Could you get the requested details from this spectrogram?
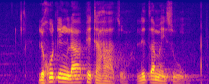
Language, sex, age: Southern Sotho, male, 26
